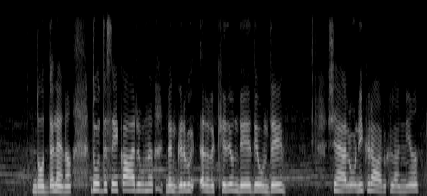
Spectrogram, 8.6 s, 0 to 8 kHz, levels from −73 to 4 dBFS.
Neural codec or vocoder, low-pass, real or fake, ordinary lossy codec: codec, 16 kHz, 6 kbps, DAC; 7.2 kHz; fake; none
